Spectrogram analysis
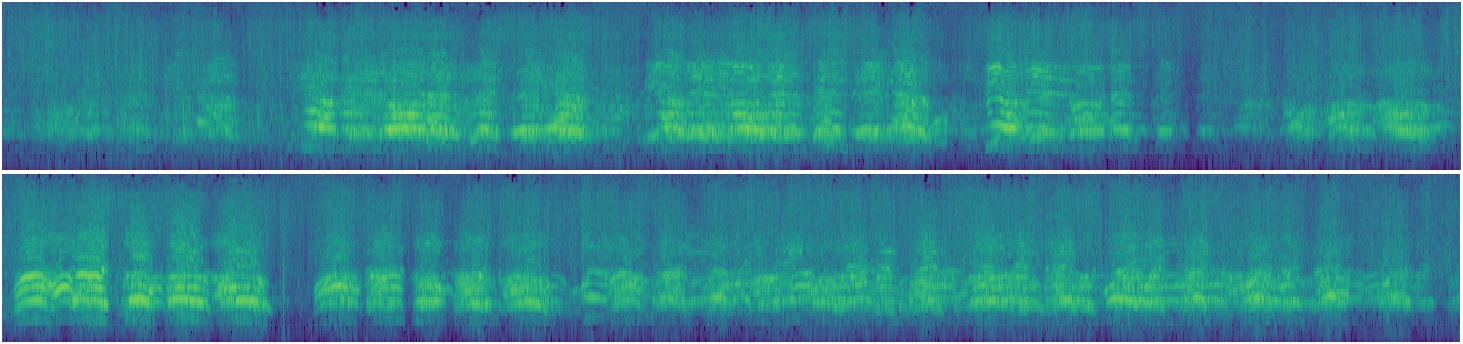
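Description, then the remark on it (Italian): Thousands of Berliners shout and chant in protest in front of the Brandenburg Gate, guarded by armoured cars and water cannons of the People's Police, a dense roar of many voices rising and falling in rhythmic waves, loud and sustained throughout with brief dips between bursts. “Davanti alla porta di Brandeburgo, presidiata dalle autoblindo e dagli idranti della Polizia Popolare, migliaia di berlinesi gridano la loro indignazione.”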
